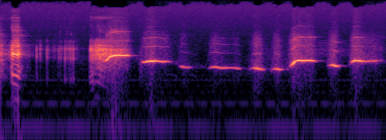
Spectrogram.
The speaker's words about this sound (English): whistling in the background?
